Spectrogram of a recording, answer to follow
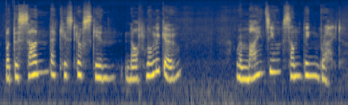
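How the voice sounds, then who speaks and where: Vampire noblewoman , played by a woman, ASMR roleplay: higher-pitched, breathy and whispering, very slow, formal and coaxing, doting with quiet menace. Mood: tender, musing. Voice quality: soft, breathy, often dropping into whisper. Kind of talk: ASMR roleplay, soft personal-attention scene.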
